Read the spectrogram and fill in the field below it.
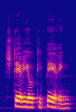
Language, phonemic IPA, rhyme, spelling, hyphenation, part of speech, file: Dutch, /ˌsteː.reː.oː.tiˈpeː.rɪŋ/, -eːrɪŋ, stereotypering, ste‧reo‧ty‧pe‧ring, noun, Nl-stereotypering.ogg
- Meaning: 1. the act of stereotyping, conforming views about an individual to generalised opinions on groups 2. a stereotype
